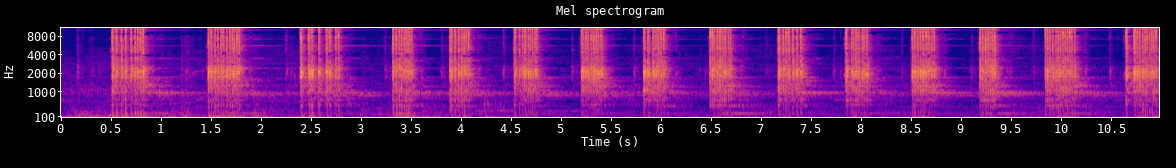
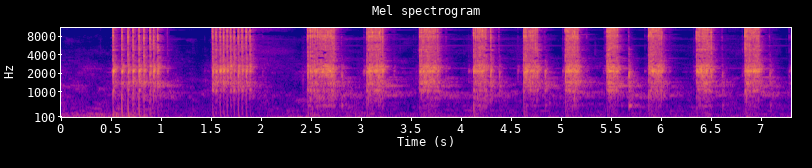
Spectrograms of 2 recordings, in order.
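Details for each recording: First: Trinx Striker K026 bike with Maxzone Stroke 1.0 rear hub, freehub spin sound check after replacing stock pawl springs with new ones: loud, crisp, even buzzing ratchet bursts about every 0.7 s per spin; freehub pawls engaging normally. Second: Maxzone Stroke 1.0 freehub on Trinx Striker K026 bike, hub never repacked per previous owner, before spring replacement: repeated bursts of bright, thin, dry ratcheting clicks, about one spin per second. Weak freehub pawl springs.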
